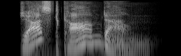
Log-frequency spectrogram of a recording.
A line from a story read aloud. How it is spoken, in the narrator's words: Finnerton said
